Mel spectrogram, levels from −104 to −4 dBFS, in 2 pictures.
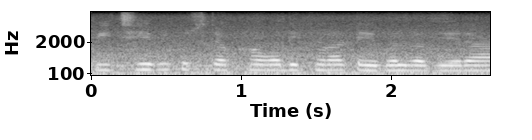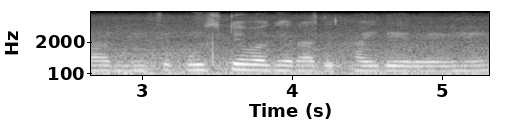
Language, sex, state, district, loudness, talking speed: Hindi, female, Madhya Pradesh, Dhar, -17 LUFS, 180 wpm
